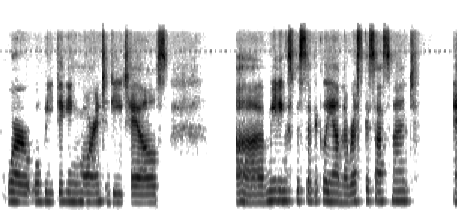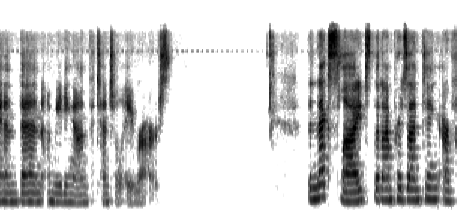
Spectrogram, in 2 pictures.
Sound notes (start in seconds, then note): none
